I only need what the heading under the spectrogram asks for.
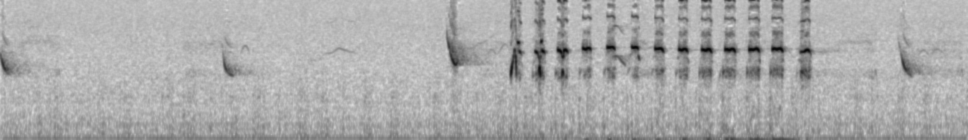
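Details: Nesting osprey at Loch Garten, Scotland, defending against an intruding osprey: a few isolated downslurred whistles, then a fast, regular run of about a dozen piercing, high yelping notes, then one more slurred whistle.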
